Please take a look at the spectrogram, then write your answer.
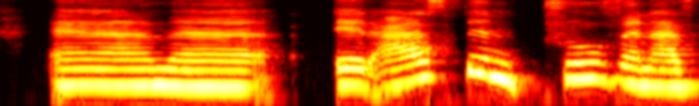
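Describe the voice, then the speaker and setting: This woman speaks with a Quebec French accent. Her pitch is medium. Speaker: pedagogue and former teacher. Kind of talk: conference presentation. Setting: conference with audience.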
